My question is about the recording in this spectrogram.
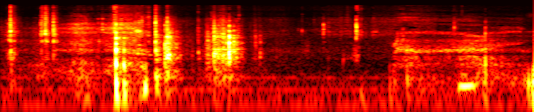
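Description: Thin protective plastic film crinkling and clicking as it is peeled off a small diecast toy car, a scatter of sharp little crackles, then a softer rustle near the end.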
